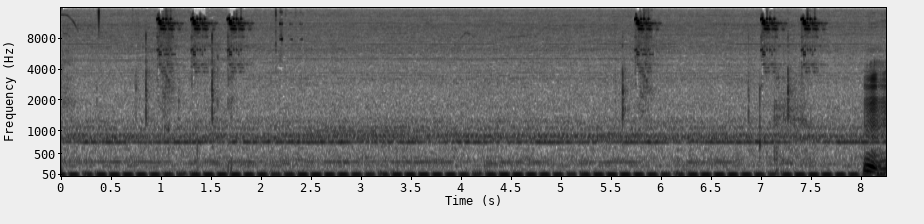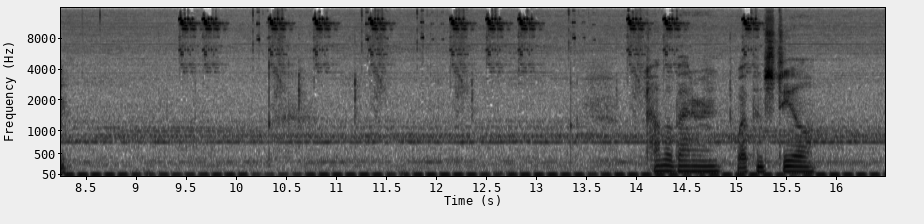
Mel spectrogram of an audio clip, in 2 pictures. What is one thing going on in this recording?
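Short soft menu clicks tick each time a selection moves.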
